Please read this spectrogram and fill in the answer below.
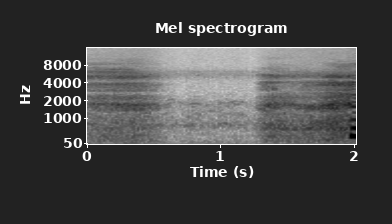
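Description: A person's soft breaths close to the microphone: a short one at the start and another swelling near the end, just ahead of a laugh.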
